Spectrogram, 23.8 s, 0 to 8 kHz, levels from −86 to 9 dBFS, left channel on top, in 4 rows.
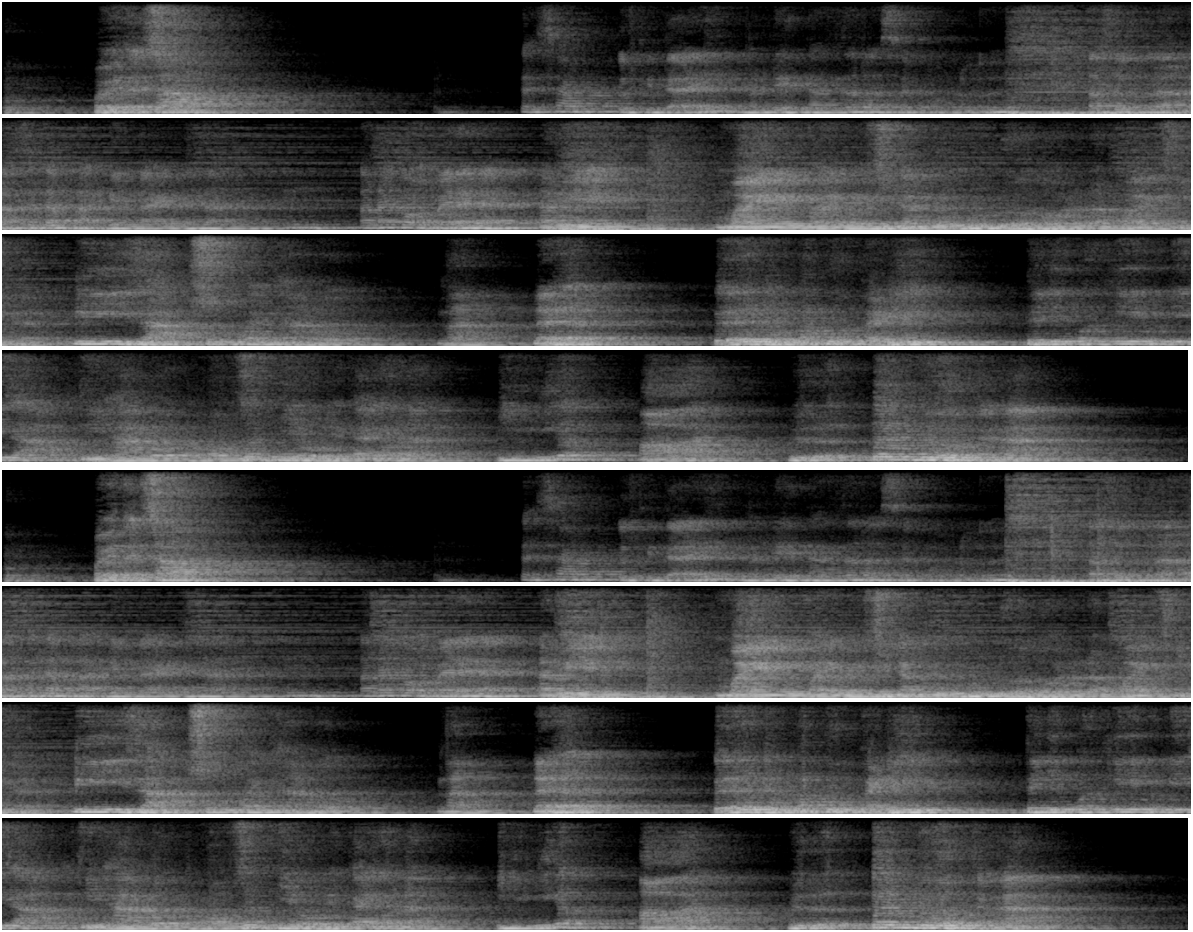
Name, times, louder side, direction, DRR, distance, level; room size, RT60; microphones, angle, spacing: voice 1, 0.5-1.0 5.7-6.0 8.6-8.9 9.5-13.6 14.1-14.8 15.4-16.5 17.0-19.9 20.3-20.7 21.0-21.3 21.8-22.9, right 1 dB, 60° right, -11 dB, 1.0 m, -21 dB
voice 2, 2.6-8.5, equal, 10° left, -4 dB, 0.6 m, -27 dB
sound 1, 5.0-6.6 6.9-7.4 7.8-8.4 8.7-10.3 10.6-11.1 11.5-12.1, right 1 dB, 40° right, 0.4 m, -32 dB
5.0 x 3.6 x 2.5 m, 1.5 s
head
